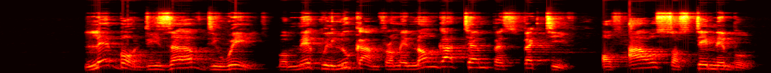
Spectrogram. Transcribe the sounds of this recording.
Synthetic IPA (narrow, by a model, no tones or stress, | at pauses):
lebɔdizɛvdiwebɔt̚mekwilukãmfɹɔ̃melɔ̃ŋɡətɛ̃mpɛspɛk̚tiv | ɔvawsɔstenebo̰lˠ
